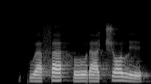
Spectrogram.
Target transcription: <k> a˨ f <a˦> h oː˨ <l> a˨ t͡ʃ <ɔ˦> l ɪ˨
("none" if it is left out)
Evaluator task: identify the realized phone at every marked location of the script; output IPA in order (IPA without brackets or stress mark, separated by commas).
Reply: kʷ, a˦, ɾ, ɔ˦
